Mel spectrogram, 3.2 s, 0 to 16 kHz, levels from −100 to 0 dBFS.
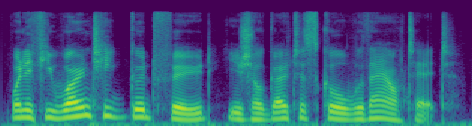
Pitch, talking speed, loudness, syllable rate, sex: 155 Hz, 265 wpm, -19 LUFS, 5.2 syllables/s, male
